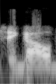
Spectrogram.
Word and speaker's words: Seagal: And then when Steven Seagal became popular, and he spelled his name that appears to be just plain Siegel, but he pronounces it Seagal, then you look at my name, and it looked like it should be Seagal, actually, but no, it's not.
